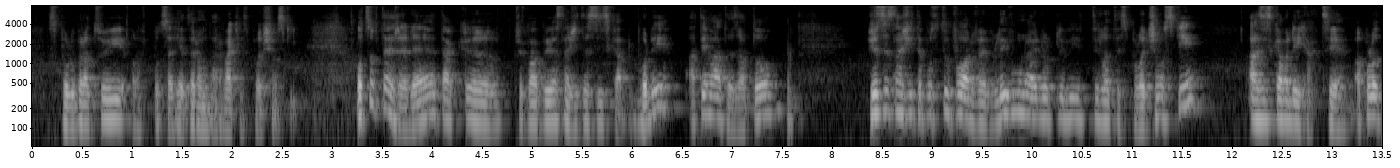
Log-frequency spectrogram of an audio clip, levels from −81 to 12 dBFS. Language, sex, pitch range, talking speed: Czech, male, 120-155 Hz, 185 wpm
